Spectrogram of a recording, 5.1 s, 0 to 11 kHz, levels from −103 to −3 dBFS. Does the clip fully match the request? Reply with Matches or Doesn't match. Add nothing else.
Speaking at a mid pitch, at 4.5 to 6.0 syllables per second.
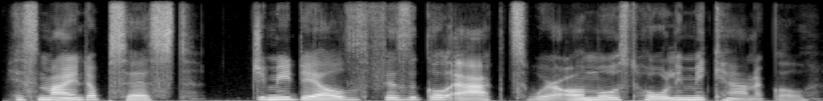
Matches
